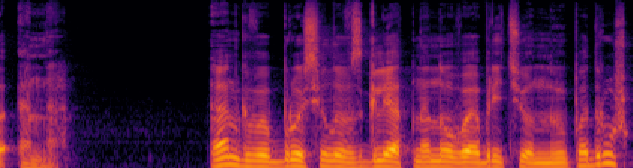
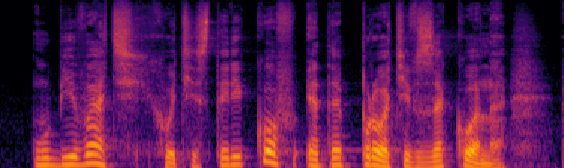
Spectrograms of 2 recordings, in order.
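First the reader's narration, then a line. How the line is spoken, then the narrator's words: Plain. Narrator (Russian): ответила Ангва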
